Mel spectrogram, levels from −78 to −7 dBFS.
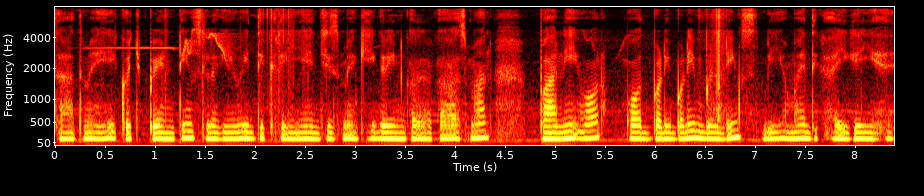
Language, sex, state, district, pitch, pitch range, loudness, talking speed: Hindi, male, Himachal Pradesh, Shimla, 140 Hz, 140-145 Hz, -19 LUFS, 200 wpm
